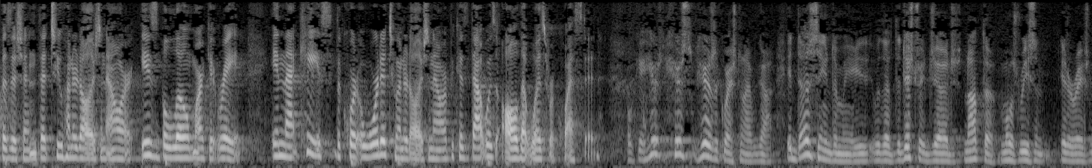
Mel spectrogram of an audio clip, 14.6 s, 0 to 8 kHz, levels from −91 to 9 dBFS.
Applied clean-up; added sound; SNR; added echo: none; none; none; none.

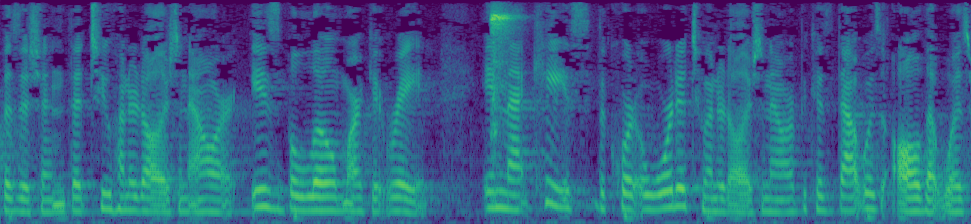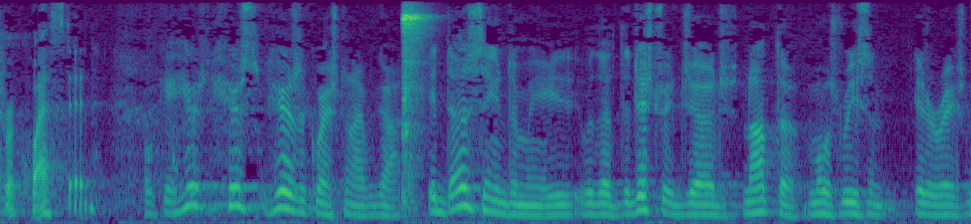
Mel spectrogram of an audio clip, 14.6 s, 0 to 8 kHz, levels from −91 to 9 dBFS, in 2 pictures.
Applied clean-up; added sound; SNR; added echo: none; Tambourine; -2 dB; none.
